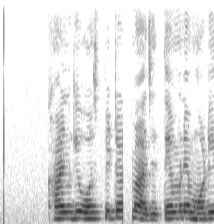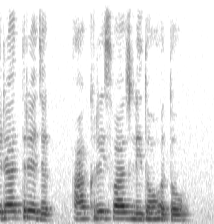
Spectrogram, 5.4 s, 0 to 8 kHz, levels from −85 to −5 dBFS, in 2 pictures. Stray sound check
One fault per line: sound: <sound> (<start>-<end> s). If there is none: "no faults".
sound: dropout (1.5-1.7 s)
